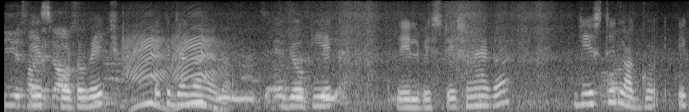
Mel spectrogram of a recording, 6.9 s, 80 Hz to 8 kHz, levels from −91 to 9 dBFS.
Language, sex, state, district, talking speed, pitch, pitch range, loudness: Punjabi, male, Punjab, Kapurthala, 140 wpm, 205 Hz, 185-235 Hz, -18 LUFS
